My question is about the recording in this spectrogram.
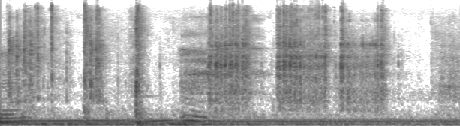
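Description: Sharp clicks and short bursts of light rattling as the plastic chassis and parts of a radio-controlled truck are handled, over a steady low hum.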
